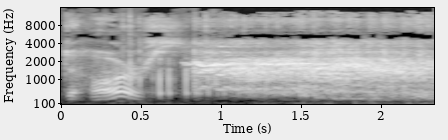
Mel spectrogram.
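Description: A short wavering shout of 'boy!', then a loud, long horse whinny, heard through computer speakers.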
